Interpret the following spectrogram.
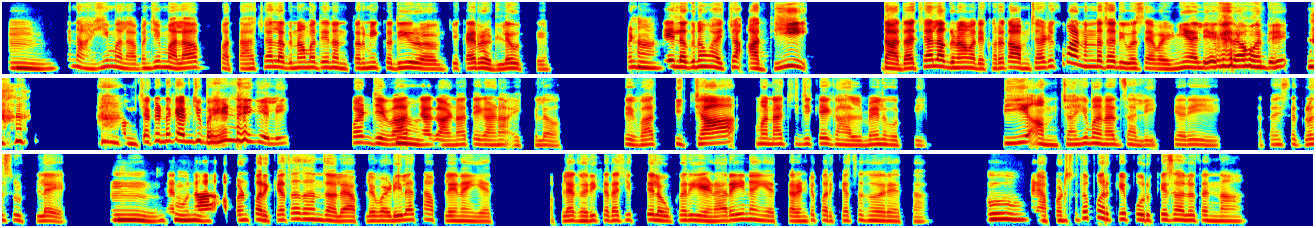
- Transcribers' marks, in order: stressed: "आधी"; laughing while speaking: "वहिनी आली आहे घरामध्ये"; chuckle; laughing while speaking: "आमच्याकडुन काय आमची बहीण नाही गेली"
- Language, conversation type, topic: Marathi, podcast, आठवणीतलं एखादं जुनं गाणं तुम्हाला खास का वाटतं?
